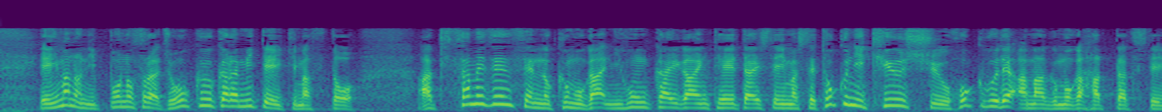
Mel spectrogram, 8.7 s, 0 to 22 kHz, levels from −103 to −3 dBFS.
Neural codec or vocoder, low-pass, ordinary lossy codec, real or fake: none; none; none; real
